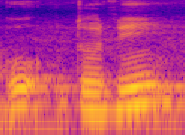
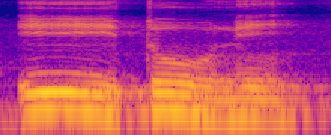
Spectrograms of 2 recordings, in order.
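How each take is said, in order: First: The word begins with a u vowel. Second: The word begins with an i vowel. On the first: The speaker calls it wrong. "ada yang baca" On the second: The speaker calls it right. "bacaan yang betul adalah"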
